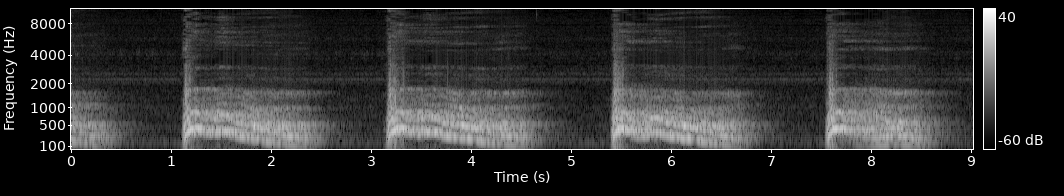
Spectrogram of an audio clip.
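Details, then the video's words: Male basset hound howling from separation anxiety when left alone indoors, filmed by a household camera; four steady, evenly spaced mournful howls roughly every two seconds, each bursting loud then sliding down in pitch and fading. "Basset hound suffers separation anxiety! Dog howling"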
